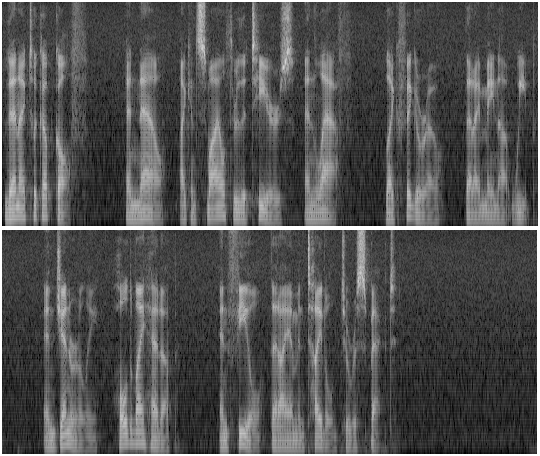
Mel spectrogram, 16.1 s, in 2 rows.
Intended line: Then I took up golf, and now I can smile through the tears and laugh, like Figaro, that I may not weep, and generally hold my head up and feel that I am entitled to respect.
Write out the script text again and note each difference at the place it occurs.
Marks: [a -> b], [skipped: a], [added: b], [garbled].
Then I took up golf, and now I can smile through the tears and laugh, like Figaro, that I may not weep, and generally hold my head up and feel that I am entitled to respect.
